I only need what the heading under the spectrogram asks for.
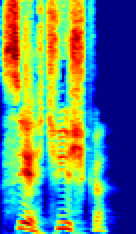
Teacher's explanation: temos a sequência de consoantes RDT. Mais uma vez, não se pronuncia D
